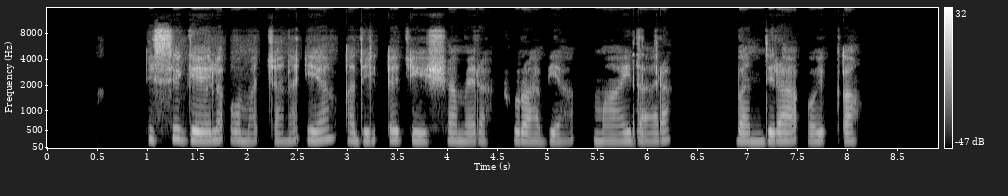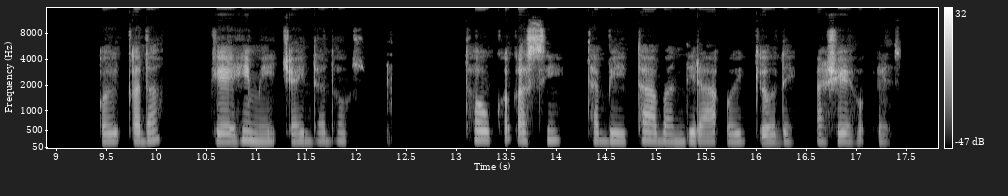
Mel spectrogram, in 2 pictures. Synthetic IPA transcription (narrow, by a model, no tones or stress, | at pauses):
ʔɪsːɪɡe̞ːlɐʔɔmɐt͡ʃʼːɐnɐʔɪjaɐd̪ɪlʔɛt͡ʃʼiːʃːɐmɛɾɐʃʊɾaːbɪjaː | maːjɪd̪aːɾɐ | bɐnd̪ɪɾaːʔɔjkʼːɐ | ɔjkʼːɐd̪ɐ | ke̞ːɦɪmiːt͡ʃʼːɐjd̪ɐd̪ɐws | t̪ʰɐwʊkʰːɐkʼɐsːɪ | t̪ʰɐbiːt̪ːaːbɐnd̪ɪɾaːʔɔjkʼːɪjoːd̪ɛ | ʔɐʃe̞ːɦɔʔːe̞ːs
